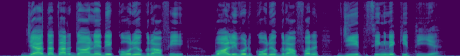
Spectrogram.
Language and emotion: Dogri, neutral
